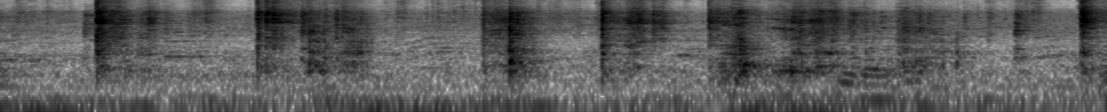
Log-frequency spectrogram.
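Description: Spices are stirred in a cooking pot for soya bean pulav, a spoon scraping and clinking against the metal at a steady, repeated rhythm over a low background sizzle.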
